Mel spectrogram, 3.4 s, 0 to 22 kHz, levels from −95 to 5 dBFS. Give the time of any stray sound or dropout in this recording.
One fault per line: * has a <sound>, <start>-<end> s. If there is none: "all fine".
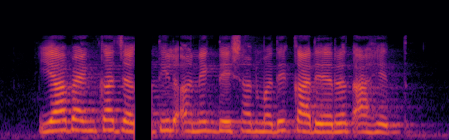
* has a dropout, 1.0-1.1 s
